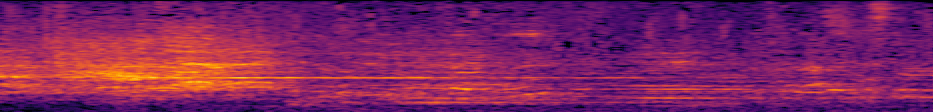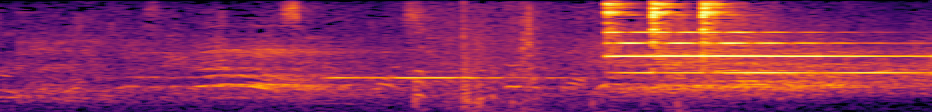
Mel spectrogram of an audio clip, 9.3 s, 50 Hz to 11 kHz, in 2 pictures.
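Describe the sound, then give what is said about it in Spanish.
A boxing bell clangs loudly in a quick burst of rings near the end, signalling the start of round 1 of the Mexico vs. Great Britain fight between Jaime Munguía and Taylor, rising over a steady crowd murmur and a voice talking in the background. “Está listo Jaime Munguía, también Taylor, cada uno en las esquinas, las últimas indicaciones, todo listo para el arranque de esta pelea y va a sonar la campana, señoras y señores.”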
